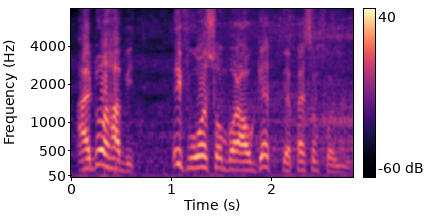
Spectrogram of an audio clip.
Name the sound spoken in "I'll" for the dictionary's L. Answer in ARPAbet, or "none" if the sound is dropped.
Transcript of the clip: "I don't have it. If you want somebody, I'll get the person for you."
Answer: W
